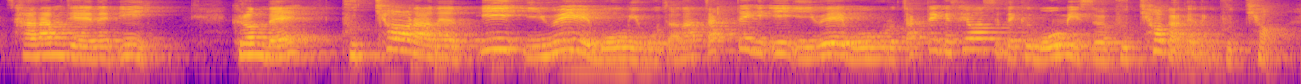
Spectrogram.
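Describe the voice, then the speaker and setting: A woman's voice: fairly high pitch, roomy sound. A woman teacher giving an emphatic classroom grammar lecture, quizzing her students with questions as she goes.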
